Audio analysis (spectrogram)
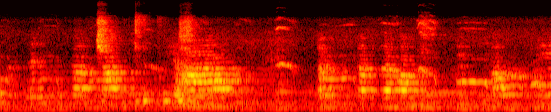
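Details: Puppies in a village, making high whimpering and yipping calls in short bursts, several overlapping, with a steady hum in the background.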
